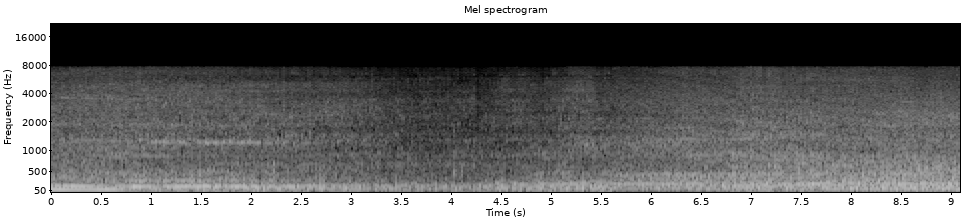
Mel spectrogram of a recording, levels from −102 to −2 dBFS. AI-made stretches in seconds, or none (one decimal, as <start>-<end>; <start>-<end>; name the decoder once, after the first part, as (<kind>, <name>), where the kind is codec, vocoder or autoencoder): 0.8-5.6 (vocoder, HiFi-GAN); 6.8-7.7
